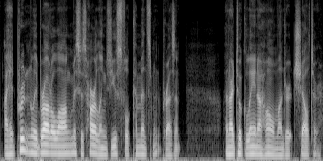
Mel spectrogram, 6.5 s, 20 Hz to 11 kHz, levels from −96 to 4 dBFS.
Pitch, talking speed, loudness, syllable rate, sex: 115 Hz, 165 wpm, -19 LUFS, 5.7 syllables/s, male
